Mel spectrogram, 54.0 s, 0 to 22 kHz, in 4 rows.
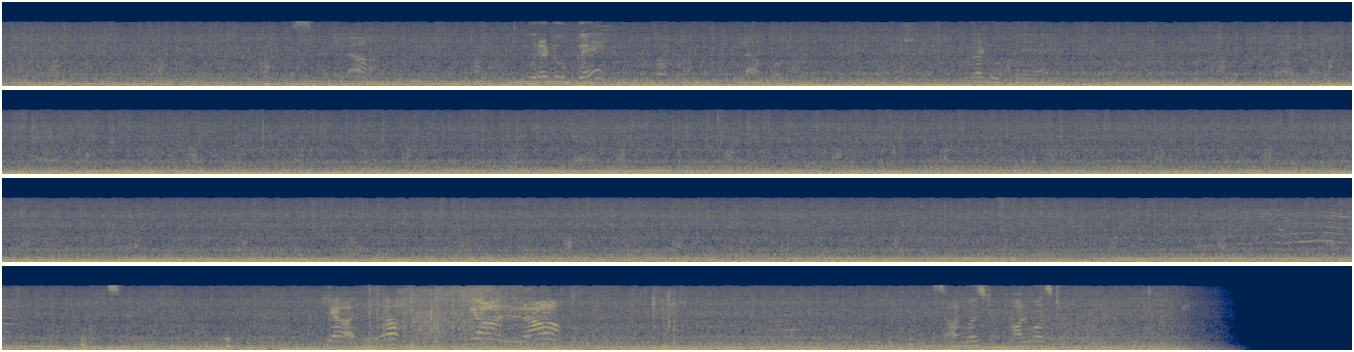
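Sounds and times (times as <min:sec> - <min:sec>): car engine running: 0:00.0 - 0:53.0
water washing against car: 0:00.0 - 0:53.0.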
